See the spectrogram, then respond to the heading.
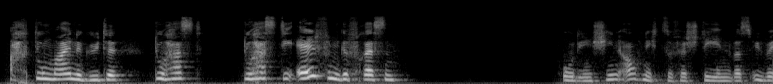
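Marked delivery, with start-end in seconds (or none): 0.1-4.1 loud, raised-pitch horror; aghast outburst. A narrator's reading. Anja realises Odin ate the elves, aghast and loud. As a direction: burst out in appalled disbelief. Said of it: "Anja schlug fassungslos die Hände vors Gesicht".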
